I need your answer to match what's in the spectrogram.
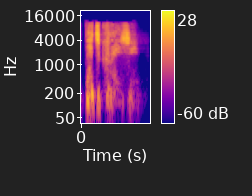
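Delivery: breathless whisper of amazement; voiceless awe; whispered aside. Acted. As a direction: hush it like a secret. Preacher repeats phrase later.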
